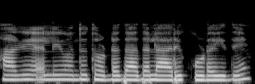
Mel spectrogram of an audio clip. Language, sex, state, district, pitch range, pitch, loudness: Kannada, female, Karnataka, Bidar, 205-220 Hz, 210 Hz, -14 LUFS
